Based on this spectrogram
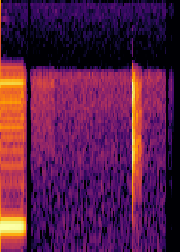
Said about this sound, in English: Somebody's phone is ringing. Oh, no. Oh, I'll try to find it.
